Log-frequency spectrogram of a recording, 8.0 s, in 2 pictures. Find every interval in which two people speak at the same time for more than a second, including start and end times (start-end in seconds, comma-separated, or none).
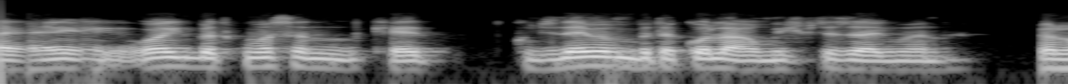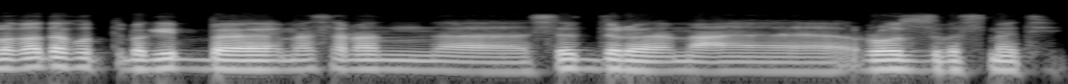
none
